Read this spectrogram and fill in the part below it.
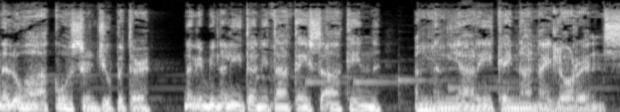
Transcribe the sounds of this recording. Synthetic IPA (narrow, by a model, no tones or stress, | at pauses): nɐlʊhaʔɐko̞sɛɹd͡ʒuːpɪt̪ɛɹ | nɐŋʔɪbɪnɐliːt̪ɐnit̪aːt̪ɐjsɐʔaːkɪnʔɐŋnɐŋjaːɾikɐjnaːnɐ̰jlo̰ɾɛ̰ns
